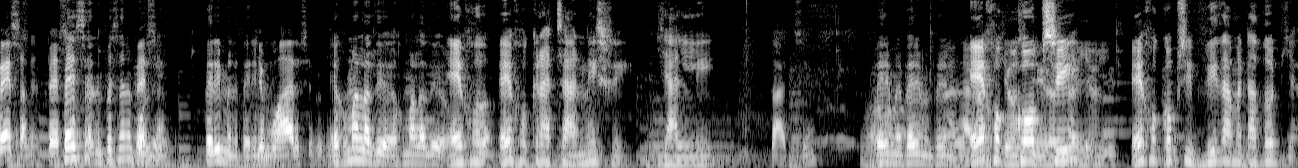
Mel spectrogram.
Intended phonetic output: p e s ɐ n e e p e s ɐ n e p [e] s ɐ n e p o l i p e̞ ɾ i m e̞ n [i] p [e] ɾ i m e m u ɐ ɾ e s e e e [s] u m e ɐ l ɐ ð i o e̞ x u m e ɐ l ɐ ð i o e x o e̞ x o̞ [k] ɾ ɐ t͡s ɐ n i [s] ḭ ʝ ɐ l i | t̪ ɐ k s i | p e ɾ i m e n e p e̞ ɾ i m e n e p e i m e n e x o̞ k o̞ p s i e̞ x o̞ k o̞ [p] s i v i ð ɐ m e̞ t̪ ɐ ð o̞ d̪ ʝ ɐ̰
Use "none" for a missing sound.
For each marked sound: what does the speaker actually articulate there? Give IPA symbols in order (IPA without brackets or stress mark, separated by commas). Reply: e, e, e, x, k, s, p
